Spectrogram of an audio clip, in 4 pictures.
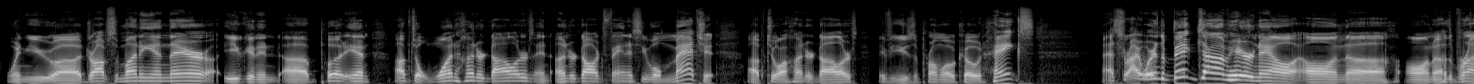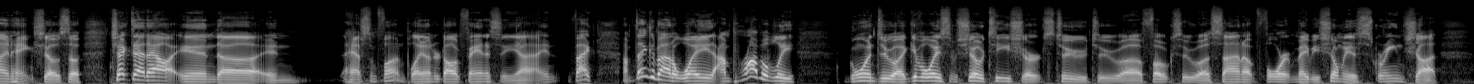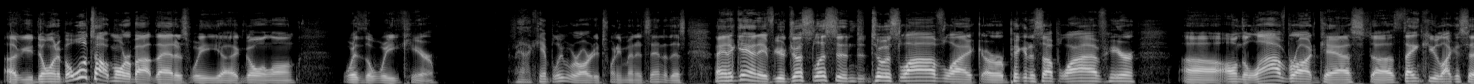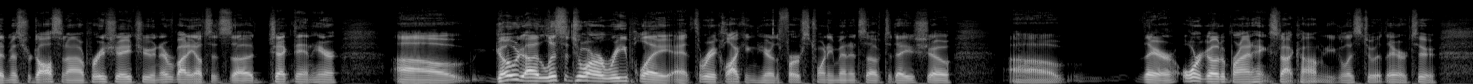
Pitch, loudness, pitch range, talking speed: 120 Hz, -20 LUFS, 105-145 Hz, 200 wpm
